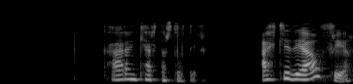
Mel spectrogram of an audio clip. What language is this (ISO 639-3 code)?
isl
